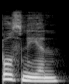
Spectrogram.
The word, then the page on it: bosnian: British English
